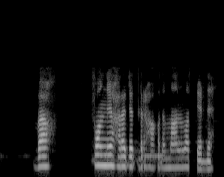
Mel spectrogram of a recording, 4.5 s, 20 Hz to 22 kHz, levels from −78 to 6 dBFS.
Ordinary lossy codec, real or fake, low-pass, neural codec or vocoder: MP3, 48 kbps; real; 5.4 kHz; none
